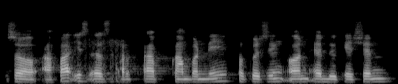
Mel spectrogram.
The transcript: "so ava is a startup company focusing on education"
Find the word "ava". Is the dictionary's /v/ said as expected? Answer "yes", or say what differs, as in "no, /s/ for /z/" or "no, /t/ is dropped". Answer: no, /p/ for /v/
